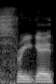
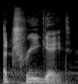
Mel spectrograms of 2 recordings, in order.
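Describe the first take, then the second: First: The word three starts with a th sound. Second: The word three starts with a plain t sound.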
